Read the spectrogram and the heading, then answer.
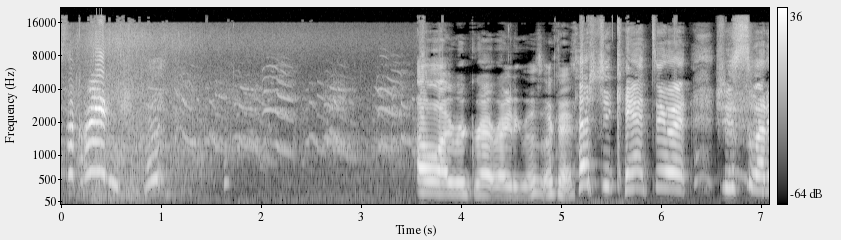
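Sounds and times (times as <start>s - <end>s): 
seagulls squawking: 0.0s - 4.0s
speech: 3.6s - 7.0s.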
